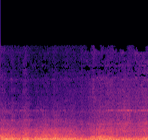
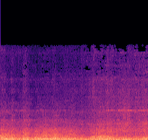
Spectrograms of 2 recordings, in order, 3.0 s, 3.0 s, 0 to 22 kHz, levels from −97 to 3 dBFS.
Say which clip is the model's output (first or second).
first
